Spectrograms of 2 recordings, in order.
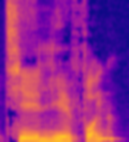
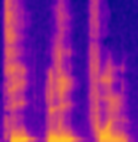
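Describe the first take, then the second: First: Tiéliéphone lu lentement lettre par lettre; spelled-out reading. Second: Ti-li-phone with i for each yé, said slowly; ti-li-phone, drawn out, every yé as i; reduced vowels. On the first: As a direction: prononcer tiéliéphone comme écrit, ti-é-li-é. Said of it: "ça s'écrit". (tiéliéphone articulé lentement comme il s'écrit) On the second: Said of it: "Ce qui va donc donner". (ti-li-phone lentement, les yé en i) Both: Shown as a demonstration.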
